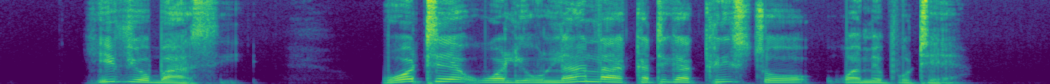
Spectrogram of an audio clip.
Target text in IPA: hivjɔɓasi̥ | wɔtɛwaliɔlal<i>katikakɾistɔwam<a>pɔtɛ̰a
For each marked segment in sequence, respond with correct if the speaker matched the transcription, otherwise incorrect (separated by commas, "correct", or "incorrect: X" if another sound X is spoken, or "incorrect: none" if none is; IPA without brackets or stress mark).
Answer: incorrect: a, incorrect: ɛ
